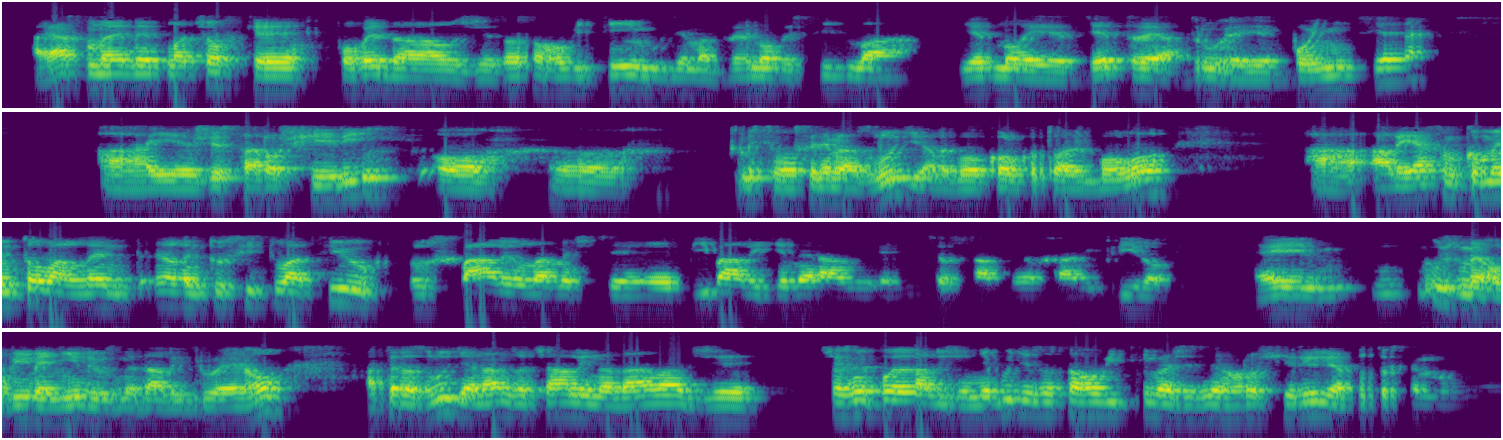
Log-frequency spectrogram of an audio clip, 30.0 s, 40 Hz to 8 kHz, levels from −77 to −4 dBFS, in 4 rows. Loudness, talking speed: -17 LUFS, 180 wpm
